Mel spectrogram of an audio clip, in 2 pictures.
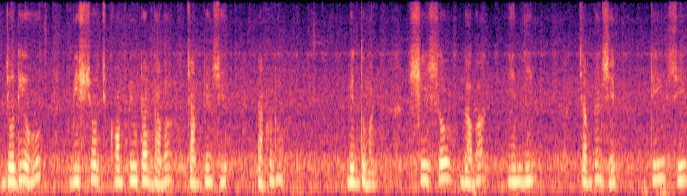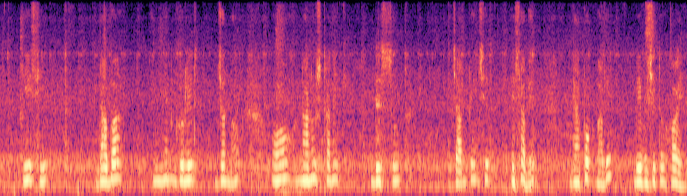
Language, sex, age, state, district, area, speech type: Bengali, male, 60+, West Bengal, Howrah, urban, read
